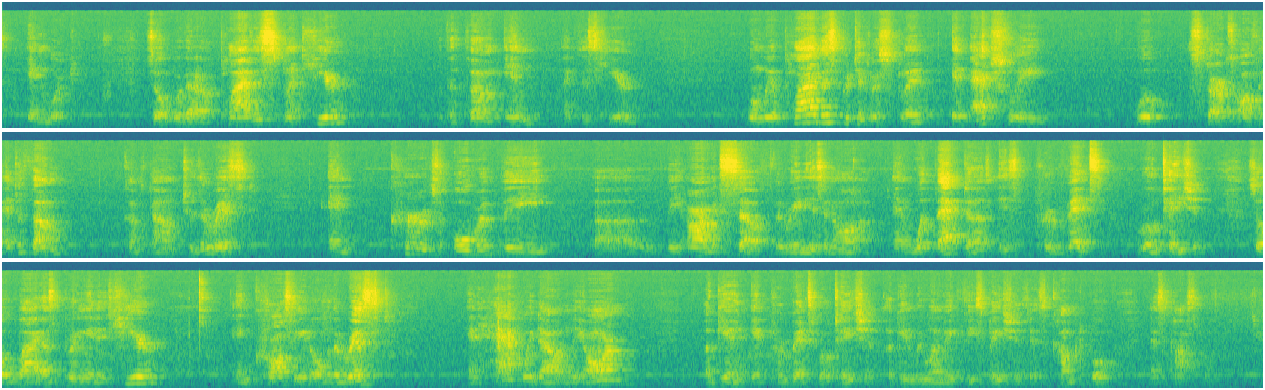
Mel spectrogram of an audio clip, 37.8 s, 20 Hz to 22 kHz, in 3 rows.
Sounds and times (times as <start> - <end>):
Speech: 0.0 - 0.8, 1.4 - 3.6, 4.4 - 6.4, 7.5 - 10.5, 11.3 - 15.2, 15.8 - 26.9, 27.5 - 29.2, 29.9 - 31.6, 32.2 - 37.8.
